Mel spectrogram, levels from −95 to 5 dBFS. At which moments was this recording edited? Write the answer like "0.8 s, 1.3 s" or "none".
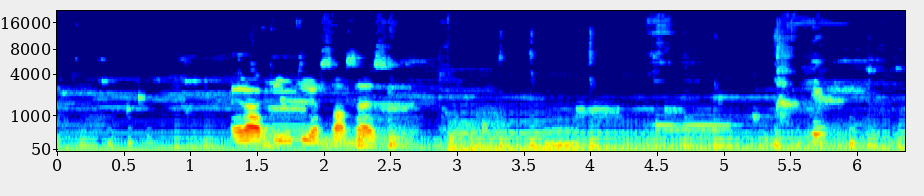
2.9 s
